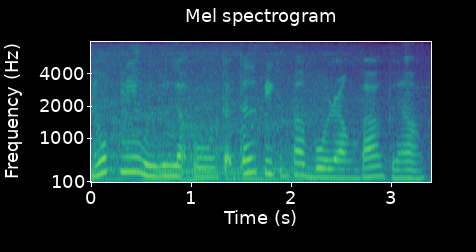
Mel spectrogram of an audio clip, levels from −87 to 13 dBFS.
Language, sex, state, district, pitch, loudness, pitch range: Garo, female, Meghalaya, South Garo Hills, 215 Hz, -15 LUFS, 185-265 Hz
